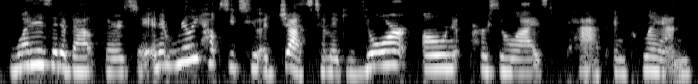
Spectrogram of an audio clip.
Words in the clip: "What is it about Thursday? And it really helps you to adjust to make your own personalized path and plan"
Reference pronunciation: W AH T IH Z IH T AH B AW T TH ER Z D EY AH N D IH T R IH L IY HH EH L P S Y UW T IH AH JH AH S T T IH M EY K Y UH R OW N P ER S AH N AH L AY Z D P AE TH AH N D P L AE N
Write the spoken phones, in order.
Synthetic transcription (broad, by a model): W AH T IH Z IH T AH B AW T TH ER Z D EY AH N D IH T R IH L IY HH EH L P S Y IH T IH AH JH AH S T T IH M EY K Y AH R OW N P ER S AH N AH L AY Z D P AE TH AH N P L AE N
